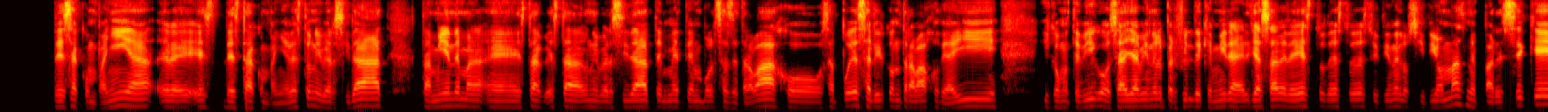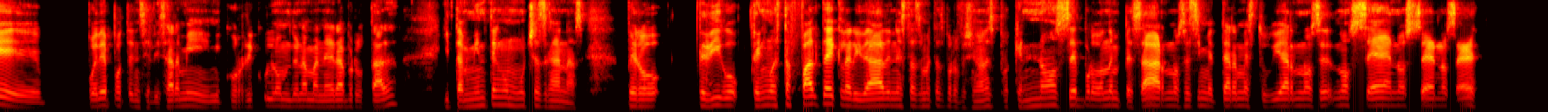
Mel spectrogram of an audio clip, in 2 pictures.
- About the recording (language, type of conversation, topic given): Spanish, advice, ¿Cómo puedo aclarar mis metas profesionales y saber por dónde empezar?
- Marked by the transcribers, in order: stressed: "no sé no sé"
